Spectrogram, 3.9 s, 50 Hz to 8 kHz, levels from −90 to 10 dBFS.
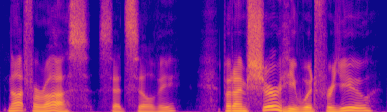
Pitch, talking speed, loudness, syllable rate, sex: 155 Hz, 185 wpm, -18 LUFS, 4.1 syllables/s, male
